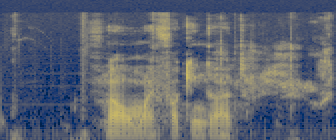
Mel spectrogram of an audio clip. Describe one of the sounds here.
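A creature growls loudly.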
